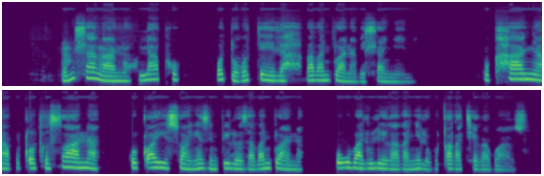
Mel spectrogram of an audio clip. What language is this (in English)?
North Ndebele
